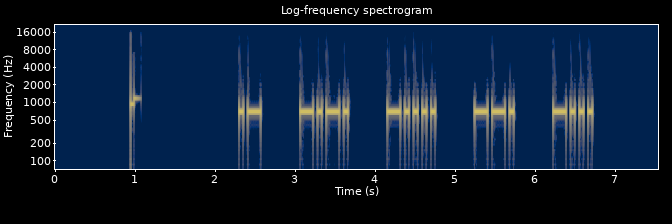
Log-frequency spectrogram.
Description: Morse code, heard as a keyed tone, about 23 wpm, spaced as for 13 wpm, 700 Hz. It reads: AC6GB
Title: USA Call Signs - 5 Characters - 3x Character Spacing - 22wpm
